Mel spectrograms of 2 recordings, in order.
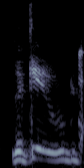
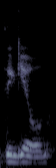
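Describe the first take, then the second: First: "The Guild!" pitched up, hammed-up; mock emphatic correction. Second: Said in the usual way. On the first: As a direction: punch GUILD in "The Guild!" like a joke.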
